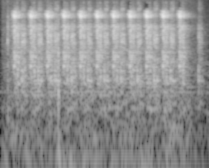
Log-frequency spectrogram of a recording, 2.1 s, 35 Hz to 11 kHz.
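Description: Panasonic GH5 mirrorless camera firing a burst on electronic shutter: a rapid, even run of shutter clicks, about ten a second, that stops shortly before the end. The camera keeps shooting the burst while powered from a USB power bank through a dummy battery, without shutting down.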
